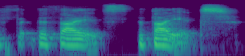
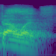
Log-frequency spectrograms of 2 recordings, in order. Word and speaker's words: phthalates: you talk about the thiates, is that correct? Am I saying it correctly? The thiates, the plastics. Oh, phthalates. Phthalates. Uh-huh.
